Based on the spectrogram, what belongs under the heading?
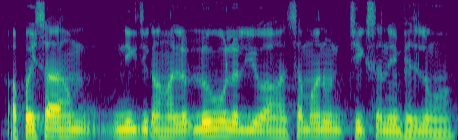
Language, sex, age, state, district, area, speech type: Maithili, male, 18-30, Bihar, Saharsa, rural, spontaneous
